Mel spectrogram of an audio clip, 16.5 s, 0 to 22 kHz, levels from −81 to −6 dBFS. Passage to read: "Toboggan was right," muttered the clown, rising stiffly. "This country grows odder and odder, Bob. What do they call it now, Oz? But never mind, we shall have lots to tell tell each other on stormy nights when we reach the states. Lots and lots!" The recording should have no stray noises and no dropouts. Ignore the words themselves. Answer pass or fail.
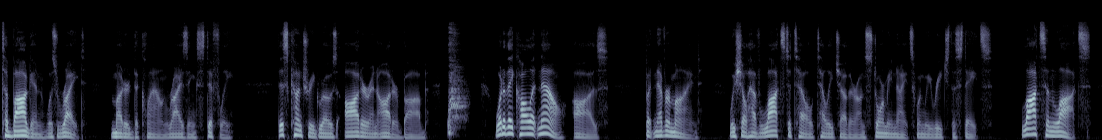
fail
